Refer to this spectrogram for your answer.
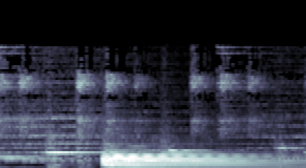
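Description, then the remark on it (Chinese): A large nearby clock bell strikes the time at half past six: a softer stroke followed by a loud, deep chime whose rich ringing overtones hang and slowly fade. No voices. “附近的大时钟报了时，正好六点半。”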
